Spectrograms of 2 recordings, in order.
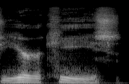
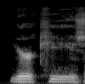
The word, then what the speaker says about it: Yerkes: W Hiltner of the Yerkes Observatory actually it's Yerkes wikipedia says to pronounce it that way yerkies observatory found that the light from certain stars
